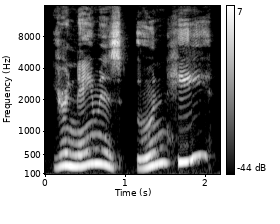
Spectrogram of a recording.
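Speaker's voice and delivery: put-on a boy surprised to hear her name, asking slowly; surprised question. A narrator's reading. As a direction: ask it amazed, drawing it out. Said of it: "with his eyes open wide".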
